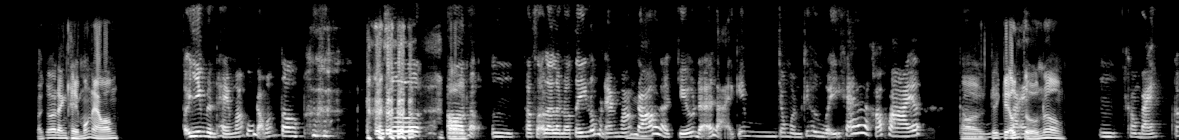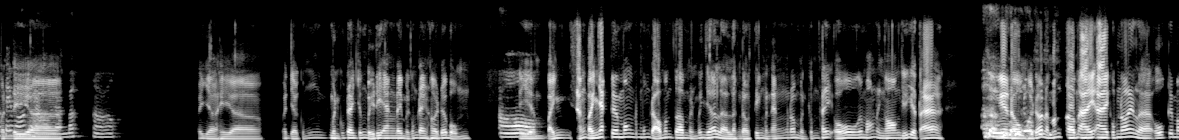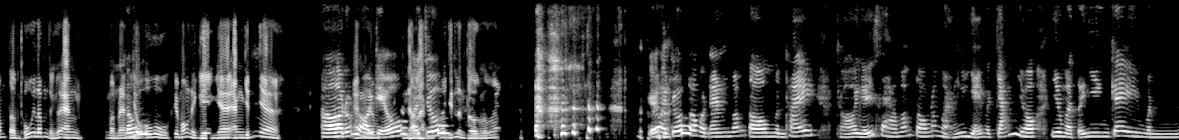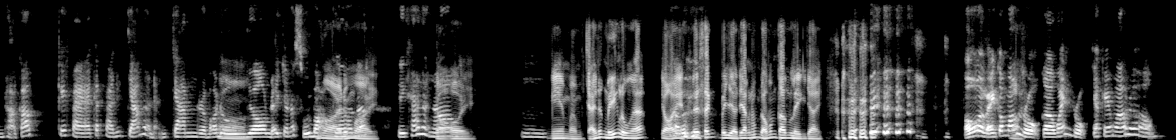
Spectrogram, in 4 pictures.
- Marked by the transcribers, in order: laugh; tapping; laughing while speaking: "Ừ, đúng"; laugh; laugh; other background noise; laugh; laughing while speaking: "Ừ"; laugh; laugh
- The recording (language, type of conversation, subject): Vietnamese, unstructured, Bạn đã từng bất ngờ về hương vị của món ăn nào chưa?
- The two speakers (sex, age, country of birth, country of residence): female, 35-39, Vietnam, United States; male, 30-34, Vietnam, Vietnam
